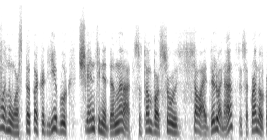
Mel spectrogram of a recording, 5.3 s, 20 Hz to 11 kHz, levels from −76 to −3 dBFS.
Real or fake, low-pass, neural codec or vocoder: fake; 9.9 kHz; codec, 16 kHz in and 24 kHz out, 0.8 kbps, FocalCodec, streaming, 65536 codes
